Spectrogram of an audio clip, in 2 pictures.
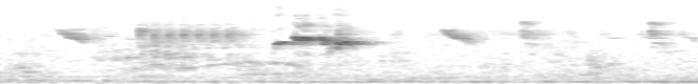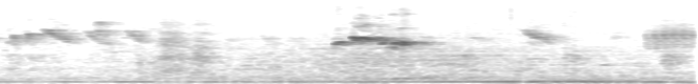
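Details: Male sooty-headed bulbul giving its basic song: short high chirps and slurred notes, several louder rasping bursts near two and eight seconds, over a low steady hum.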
